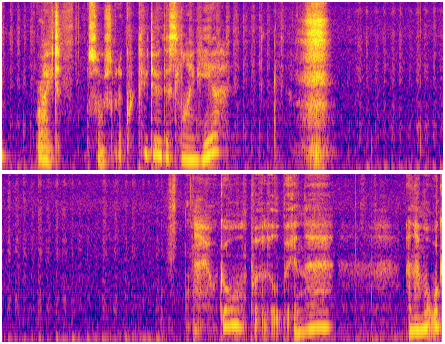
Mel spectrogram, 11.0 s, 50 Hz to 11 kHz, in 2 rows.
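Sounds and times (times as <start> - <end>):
pencil scratching on paper: 0.0 - 1.0, 2.0 - 3.6, 4.3 - 7.7
breath close to microphone: 9.7 - 10.5.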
